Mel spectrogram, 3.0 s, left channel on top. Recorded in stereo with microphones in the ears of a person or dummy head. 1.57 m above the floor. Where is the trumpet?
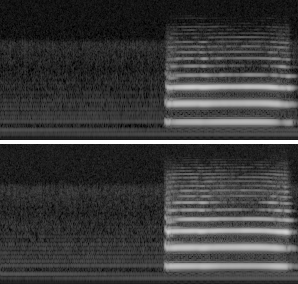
60° right (ahead or behind), 1.7 m.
